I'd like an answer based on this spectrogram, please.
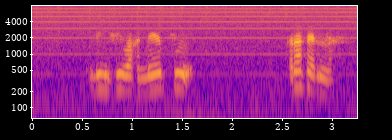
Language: Wolof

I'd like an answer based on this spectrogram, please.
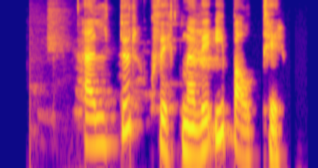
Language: Icelandic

